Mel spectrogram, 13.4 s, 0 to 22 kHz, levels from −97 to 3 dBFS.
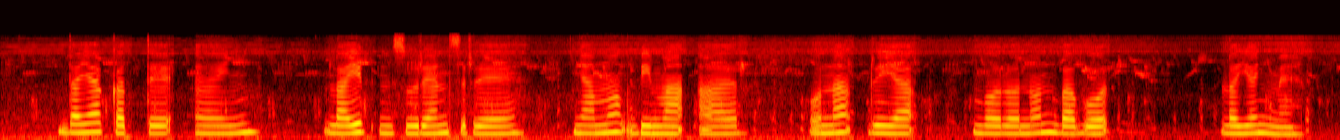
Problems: none marked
